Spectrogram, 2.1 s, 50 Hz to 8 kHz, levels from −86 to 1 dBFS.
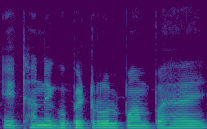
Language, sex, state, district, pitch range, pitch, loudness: Chhattisgarhi, male, Chhattisgarh, Jashpur, 135-140 Hz, 140 Hz, -32 LUFS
